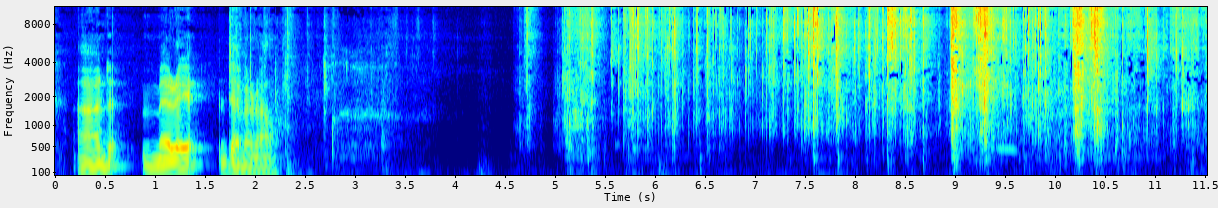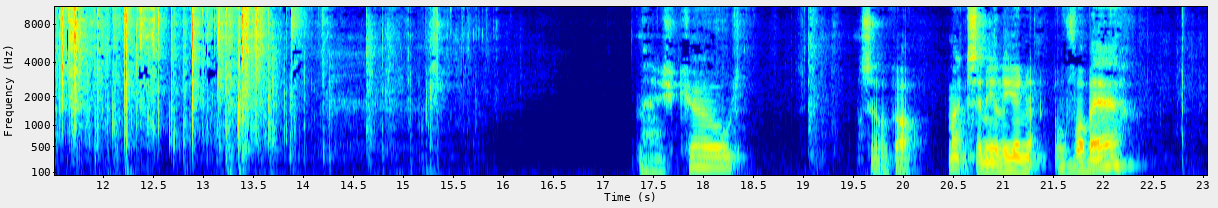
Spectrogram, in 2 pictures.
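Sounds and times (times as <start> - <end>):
plastic wrapper tearing open: 4.6 - 14.3
cards rustling: 4.6 - 16.0.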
